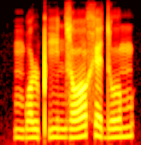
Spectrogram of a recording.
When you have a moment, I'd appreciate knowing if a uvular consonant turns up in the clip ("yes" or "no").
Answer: no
